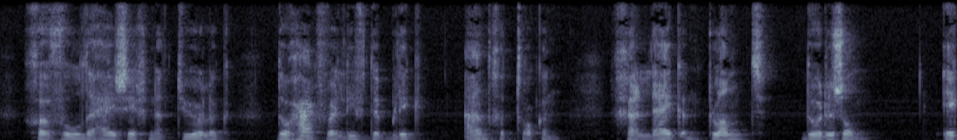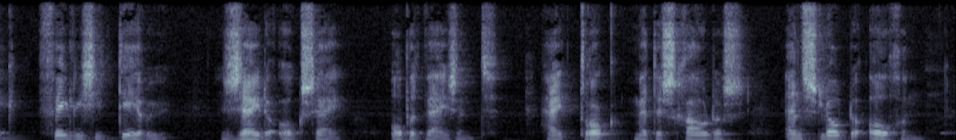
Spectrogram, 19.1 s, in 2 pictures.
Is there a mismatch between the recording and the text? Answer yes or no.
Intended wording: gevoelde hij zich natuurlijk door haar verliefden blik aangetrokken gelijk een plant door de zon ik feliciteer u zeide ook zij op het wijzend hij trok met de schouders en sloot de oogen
no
